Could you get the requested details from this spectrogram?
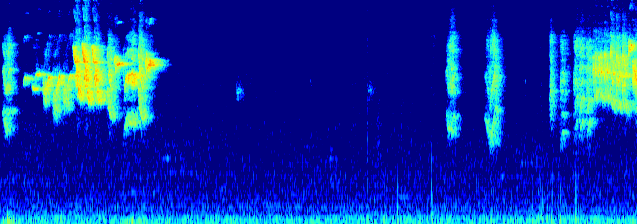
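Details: Yellow-bellied seedeater, 'flecha negra' type tournament bird: a long, rapid, buzzy twittering phrase, several seconds of silence, then separate sharp chips building into another fast scratchy run.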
